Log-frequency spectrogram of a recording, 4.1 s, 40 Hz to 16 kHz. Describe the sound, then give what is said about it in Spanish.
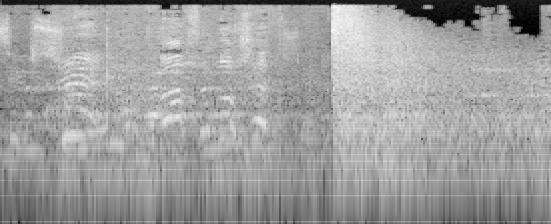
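A voice speaks briefly, then a sudden loud burst of sustained, crackling automatic gunfire erupts from the street and continues without pause, drowning out everything else. These are the first shots of Islamist terrorists attacking a satirical magazine's Paris headquarters with automatic weapons in 2015. “asistió al momento en el que desde la calle se escucharon los primeros disparos.”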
